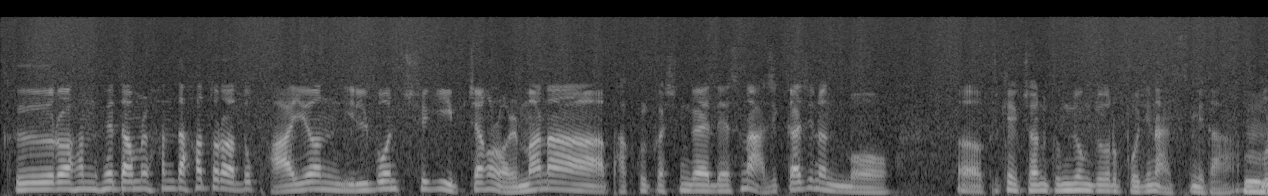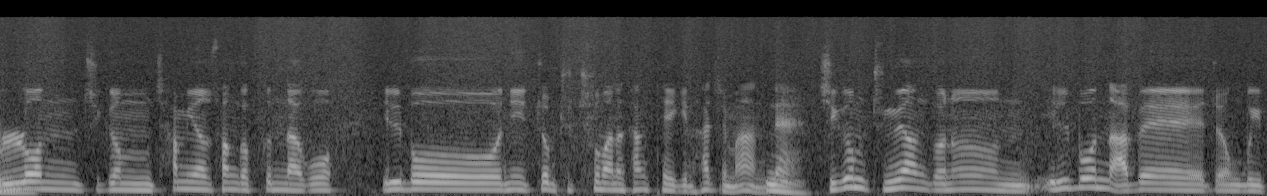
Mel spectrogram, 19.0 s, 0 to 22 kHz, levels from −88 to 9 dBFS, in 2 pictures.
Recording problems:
hiss; noticeable; throughout; 10 dB below the speech

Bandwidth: 15 kHz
